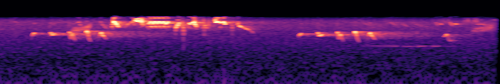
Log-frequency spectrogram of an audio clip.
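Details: Wild birds singing in woodland at the foot of Mount Fuji near Fujiyoshida, Japan, when the summit snow had nearly melted: high, clear whistled phrases with quick trills and rising and falling notes, several singers overlapping, light background hiss.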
